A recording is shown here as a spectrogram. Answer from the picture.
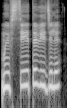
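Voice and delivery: put-on a cheerful young cousin agreeing; young girl voice. A narrator's reading. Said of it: "закивала Аня".

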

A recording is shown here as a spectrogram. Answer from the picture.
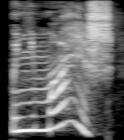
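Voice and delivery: high shrill shriek; shrieking Irka. A narrator's reading. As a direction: squeal it out high and loud. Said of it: "верещала Ирка". (визгливый крик)

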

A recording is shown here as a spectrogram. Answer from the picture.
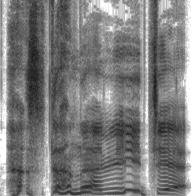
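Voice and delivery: high, cracking desperate cry; breaking voice scream. Acted. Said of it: "срывающимся голосом закричал он". (срывающийся крик)

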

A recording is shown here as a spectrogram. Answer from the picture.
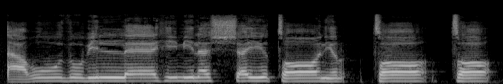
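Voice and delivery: slow recitation ending in طا طا with air escaping on the ط; recite, then puff out طا طا with breath; breathy taa mistake. Retold or imitated. Teacher imitating a student who lets breath through the ط. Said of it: "بيقول إيه".

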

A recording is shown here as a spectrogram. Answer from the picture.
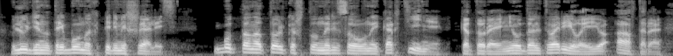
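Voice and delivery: plain reading voice

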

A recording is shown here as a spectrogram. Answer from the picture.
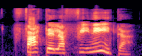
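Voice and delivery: sudden, very loud angry outburst; brusque yell. A narrator's reading. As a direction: cut her off with a high, forceful shout. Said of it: "le urlai bruscamente". (urlo brusco)

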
